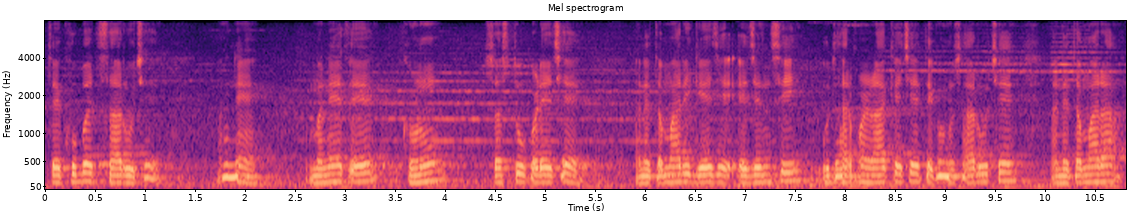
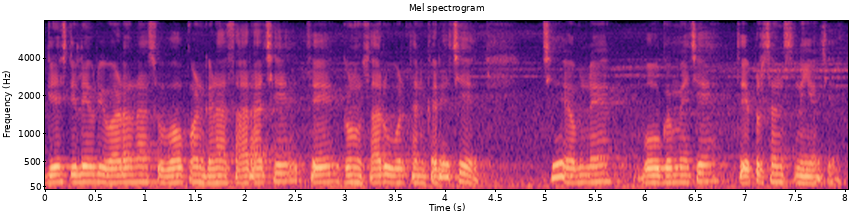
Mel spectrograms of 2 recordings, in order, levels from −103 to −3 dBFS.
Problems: background sounds at intervals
